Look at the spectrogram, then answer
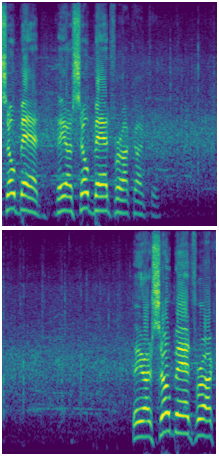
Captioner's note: applause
